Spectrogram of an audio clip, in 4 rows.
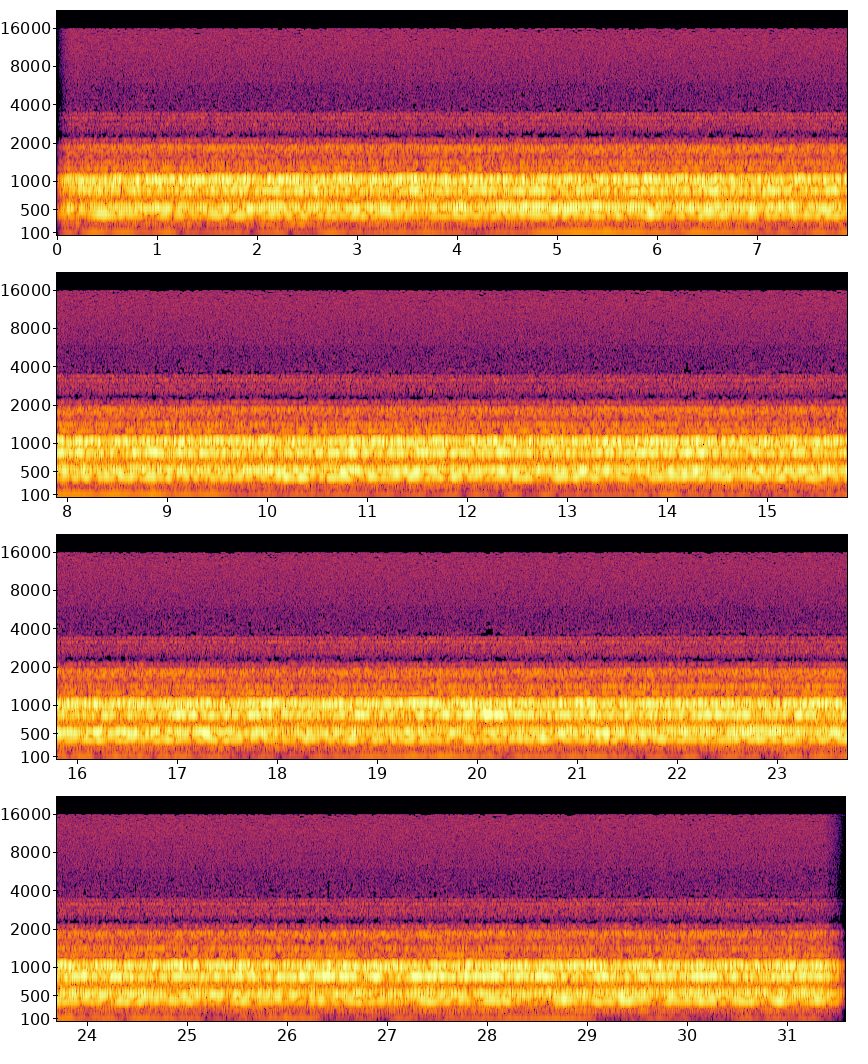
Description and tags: Supernova Choir 1
A motionless choral sample from outer space. Software processed sample of a live choir.
Alien, Choir, Choral, Creepy, Outer, Sci-Fi, Space, Spooky, Voices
